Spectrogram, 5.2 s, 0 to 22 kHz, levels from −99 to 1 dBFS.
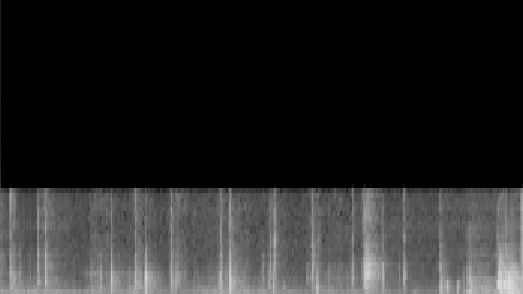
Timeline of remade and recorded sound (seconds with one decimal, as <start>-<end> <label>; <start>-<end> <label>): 0.0-0.7 remade; 0.7-3.8 recorded; 3.8-5.2 remade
